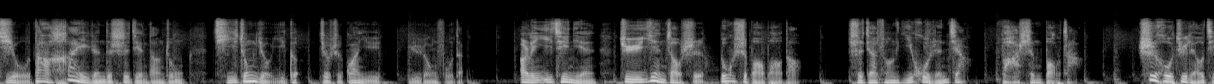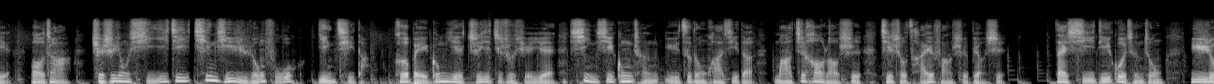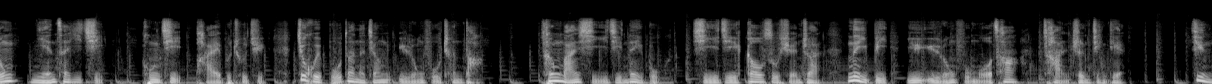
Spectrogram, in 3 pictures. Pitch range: 75-110 Hz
